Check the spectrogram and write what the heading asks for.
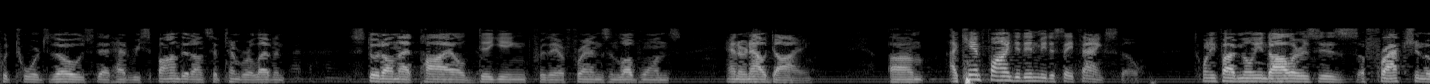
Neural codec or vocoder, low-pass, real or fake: none; 5.4 kHz; real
